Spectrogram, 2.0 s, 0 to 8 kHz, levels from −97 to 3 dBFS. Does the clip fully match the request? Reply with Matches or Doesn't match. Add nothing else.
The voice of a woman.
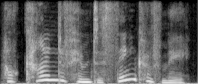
Matches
